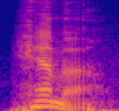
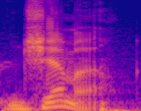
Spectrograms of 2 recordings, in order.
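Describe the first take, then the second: First: The name is said with a Spanish pronunciation. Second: The name is said with an American pronunciation. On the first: The speaker calls it right. "in Spanish that would be pronounced Gemma" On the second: The speaker calls it wrong. "because Americans don't you know don't always know how to say it properly, um, they would they would call her Gemma"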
